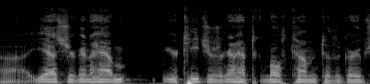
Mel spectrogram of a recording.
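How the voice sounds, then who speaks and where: In a very clean recording with a silent background, a man speaks at a fairly quick pace with a fairly low pitch and fairly even intonation. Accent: West Texas. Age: 60s. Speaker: sports podcast co-host. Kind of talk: casual chat.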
